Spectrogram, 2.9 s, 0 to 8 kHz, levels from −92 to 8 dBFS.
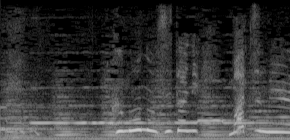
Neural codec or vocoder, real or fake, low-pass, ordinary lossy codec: none; real; none; none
